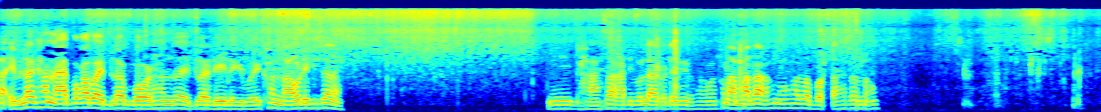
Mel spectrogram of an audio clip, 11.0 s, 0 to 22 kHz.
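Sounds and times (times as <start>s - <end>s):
soft even hiss: 0.0s - 10.7s.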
